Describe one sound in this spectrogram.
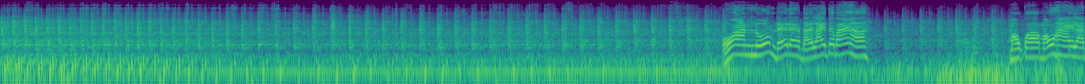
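A small diesel engine chugs steadily nearby.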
